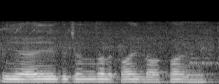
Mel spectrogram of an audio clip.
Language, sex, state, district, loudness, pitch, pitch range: Hindi, male, Uttar Pradesh, Shamli, -15 LUFS, 120 Hz, 115-125 Hz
